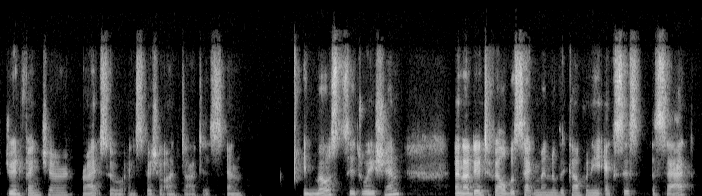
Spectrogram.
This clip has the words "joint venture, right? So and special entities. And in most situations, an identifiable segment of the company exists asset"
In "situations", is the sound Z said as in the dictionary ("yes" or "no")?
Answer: no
